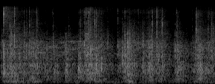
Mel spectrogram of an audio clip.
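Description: A clear plastic packaging pouch crinkling and rustling in irregular bursts as it is handled and opened by hand.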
